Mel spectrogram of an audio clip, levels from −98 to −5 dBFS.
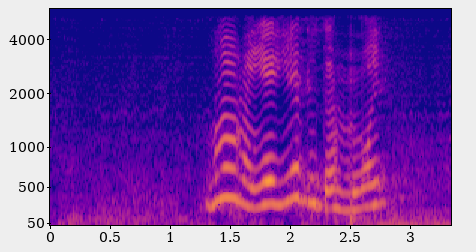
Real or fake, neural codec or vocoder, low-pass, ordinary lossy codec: fake; codec, 44.1 kHz, 1.7 kbps, Pupu-Codec; 5.4 kHz; none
